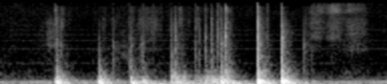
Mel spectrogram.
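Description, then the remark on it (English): Heavy, repeated thuds pound against a door as men with guns bang on it, about eight forceful blows in an uneven rhythm with a low hum beneath, loud with no voices. “Men with guns are at the door. They have been since you first heard the banging.”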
